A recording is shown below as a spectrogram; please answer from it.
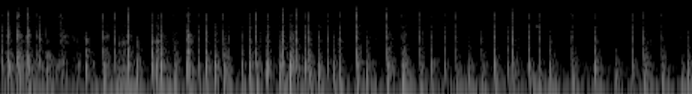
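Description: A cardboard crisp tube is tapped in a rapid, uneven flurry of short, dry taps for about seven seconds. Each tap is soft and hollow with a low thump and dies away almost instantly, with no ringing.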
